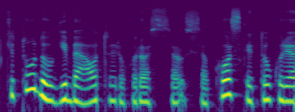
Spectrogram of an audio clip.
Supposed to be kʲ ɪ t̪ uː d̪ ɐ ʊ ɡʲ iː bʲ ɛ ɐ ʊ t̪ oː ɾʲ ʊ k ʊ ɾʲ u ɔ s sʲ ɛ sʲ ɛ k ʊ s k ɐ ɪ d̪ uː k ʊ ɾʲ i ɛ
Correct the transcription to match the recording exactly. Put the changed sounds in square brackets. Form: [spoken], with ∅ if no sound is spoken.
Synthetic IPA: kʲ ɪ t̪ uː d̪ ɐ ʊ ɡʲ iː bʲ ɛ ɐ ʊ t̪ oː ɾʲ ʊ k ʊ ɾʲ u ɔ s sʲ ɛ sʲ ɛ k ʊ s k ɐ ɪ [t̪] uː k ʊ ɾʲ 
